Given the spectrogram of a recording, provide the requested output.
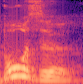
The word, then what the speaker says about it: Bose: actually an American company so it's just called "Bose" . "Bose" - alright, from now on, I'll say my "Bose" headphones & not my "Bos*e*" headphones.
